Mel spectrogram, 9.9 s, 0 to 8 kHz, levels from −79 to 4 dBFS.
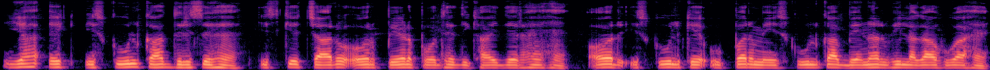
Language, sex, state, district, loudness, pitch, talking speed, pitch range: Hindi, male, Jharkhand, Palamu, -16 LUFS, 120 Hz, 165 wpm, 115-125 Hz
